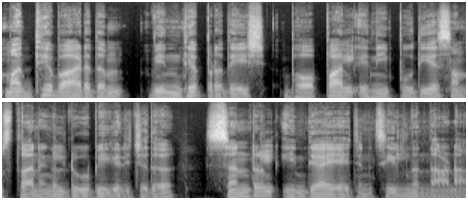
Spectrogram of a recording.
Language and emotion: Malayalam, neutral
